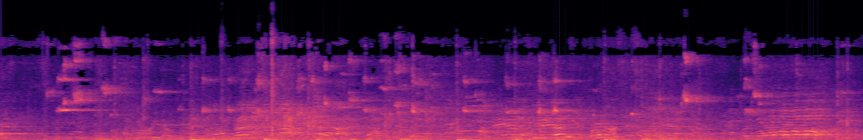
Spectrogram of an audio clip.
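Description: Basketball dribbling on a hardwood gym floor, with sneakers squeaking and spectators talking and calling out, all echoing in the gym.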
